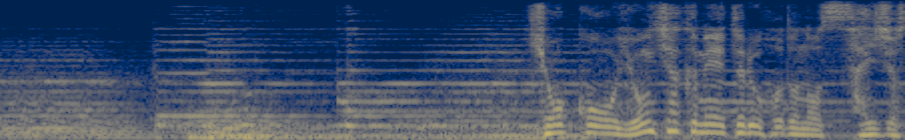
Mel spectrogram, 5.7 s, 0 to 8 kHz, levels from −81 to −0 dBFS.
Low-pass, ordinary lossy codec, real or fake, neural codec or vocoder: 7.2 kHz; Opus, 24 kbps; fake; codec, 16 kHz in and 24 kHz out, 1 kbps, XY-Tokenizer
